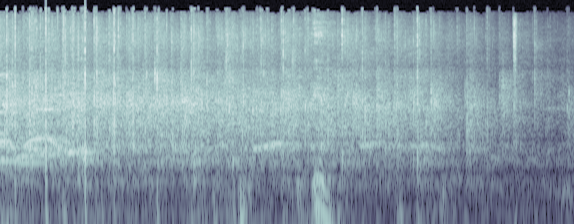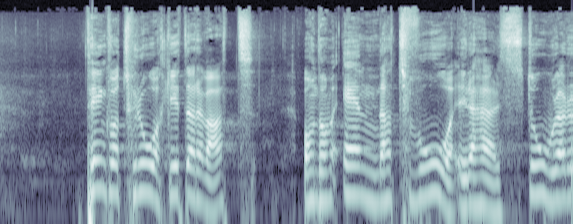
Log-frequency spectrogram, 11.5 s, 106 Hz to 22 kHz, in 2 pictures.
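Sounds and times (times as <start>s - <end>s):
large audience applause: 0.0s - 6.0s
speech: 6.7s - 11.4s.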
